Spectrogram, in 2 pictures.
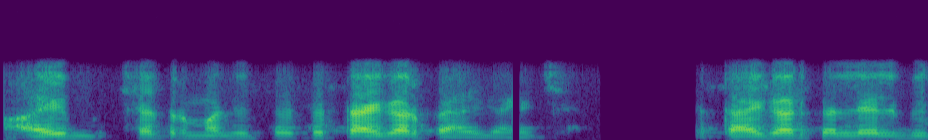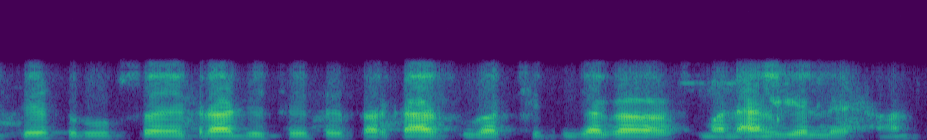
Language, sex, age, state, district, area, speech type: Maithili, male, 30-45, Bihar, Muzaffarpur, urban, conversation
